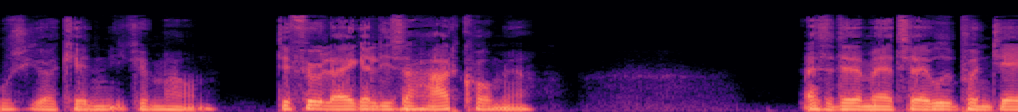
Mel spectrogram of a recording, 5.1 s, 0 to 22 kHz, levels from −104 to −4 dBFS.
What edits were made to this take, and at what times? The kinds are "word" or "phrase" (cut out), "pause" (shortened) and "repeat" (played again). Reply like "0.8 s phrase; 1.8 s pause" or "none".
none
